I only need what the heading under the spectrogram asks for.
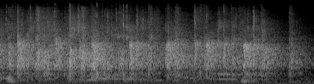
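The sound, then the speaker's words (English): Audience applause for a volunteer coming up to the front, a dense, steady wash of clapping that stays loud for the whole stretch. “Give it up for Miss Brenda as she comes up here.”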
